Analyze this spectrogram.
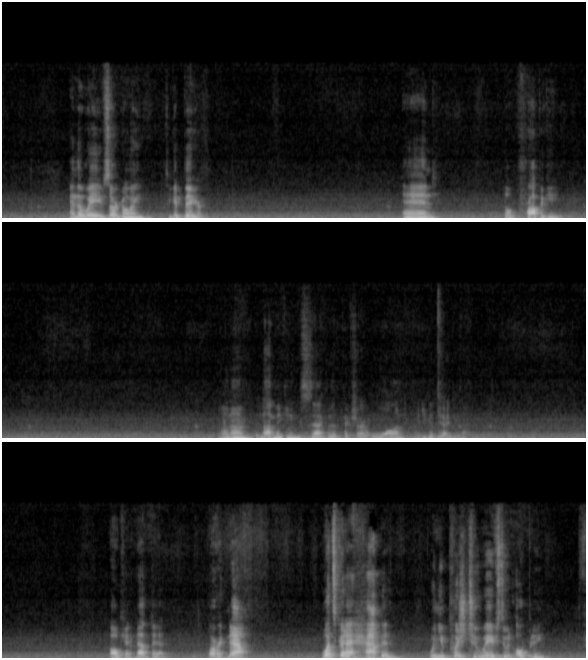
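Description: A man speaks calmly, pausing often.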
